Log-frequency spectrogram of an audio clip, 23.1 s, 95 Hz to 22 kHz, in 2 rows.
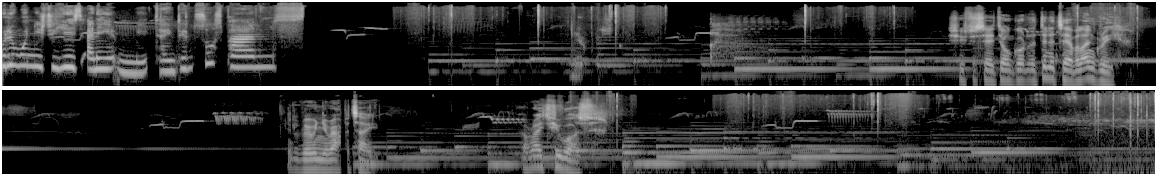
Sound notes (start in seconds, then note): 4.6 gentle orchestral music; 7.0 Jim sighing; 20.8 gentle orchestral music continues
